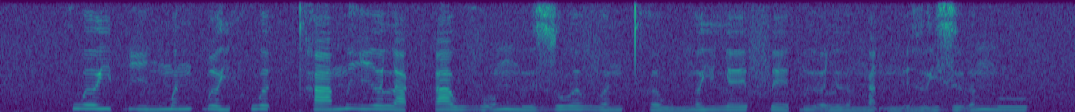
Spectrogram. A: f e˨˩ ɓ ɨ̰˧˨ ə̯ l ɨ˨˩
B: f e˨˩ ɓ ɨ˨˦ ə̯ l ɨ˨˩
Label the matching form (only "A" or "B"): A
